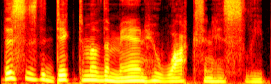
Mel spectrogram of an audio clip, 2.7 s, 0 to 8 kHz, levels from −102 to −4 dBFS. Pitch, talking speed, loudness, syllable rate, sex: 135 Hz, 265 wpm, -20 LUFS, 4.9 syllables/s, male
